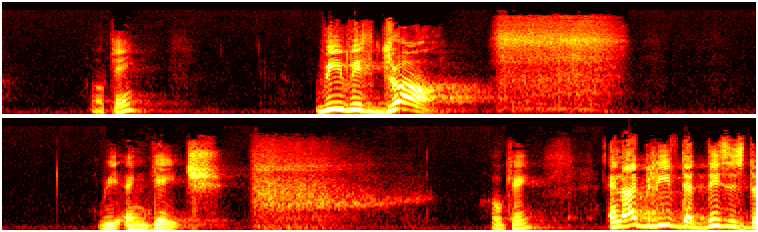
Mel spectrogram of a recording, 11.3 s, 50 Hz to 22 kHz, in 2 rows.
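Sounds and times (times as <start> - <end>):
speech: 0.7 - 1.2, 2.4 - 3.9, 6.4 - 7.2, 9.3 - 11.3
group of people exhaling together in unison: 7.5 - 8.9.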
